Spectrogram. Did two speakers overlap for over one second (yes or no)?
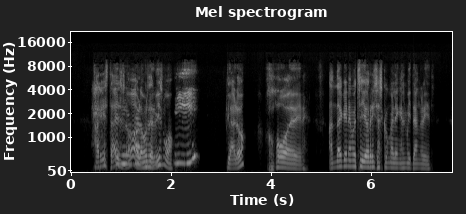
yes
